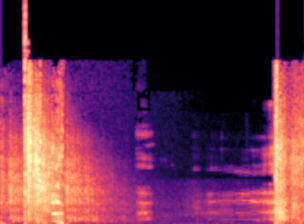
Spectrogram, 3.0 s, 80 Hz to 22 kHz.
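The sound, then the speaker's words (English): Revolver gunshots in a Western gunfight: loud, sharp bangs, a couple close together early and another near the end, separated by quieter rumbling decay. “Smith cocked his Remington 44, and the muzzle rose slowly. Bodine shot him twice in the chest.”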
